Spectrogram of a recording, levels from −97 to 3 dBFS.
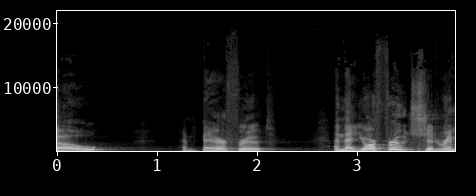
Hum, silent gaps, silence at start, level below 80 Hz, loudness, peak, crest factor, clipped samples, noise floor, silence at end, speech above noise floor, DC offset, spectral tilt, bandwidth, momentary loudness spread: none; none; 0 s; -60 dBFS; -29 LUFS; -12 dBFS; 18 dB; under 0.1%; -74 dBFS; 0 s; 45 dB; under 0.1%; -7 dB/octave; 12.5 kHz; 18 LU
